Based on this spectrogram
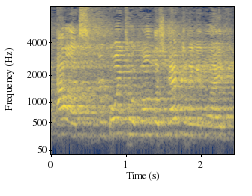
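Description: Strong room echo and light background noise accompany speech at a very fast pace. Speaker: PA announcer at seniors' night. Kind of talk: PA announcement reading tributes. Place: hall.

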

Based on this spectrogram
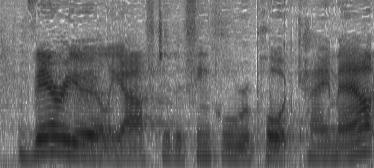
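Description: An Australian accent is heard here. The voice belongs to a woman. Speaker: senator. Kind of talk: parliamentary debate. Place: hall. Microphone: podium.

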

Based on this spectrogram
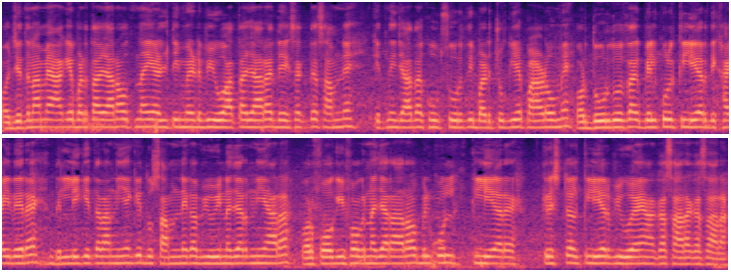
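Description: Speaking fast with few pauses, a man uses a high pitch, a fairly bright tone and monotone, flat intonation over faint background noise.

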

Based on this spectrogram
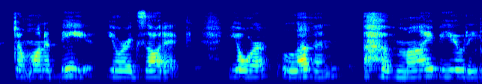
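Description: A woman speaks at a very slow pace. Her intonation is monotone and flat. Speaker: poetry reader. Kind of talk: spoken-word reading of a defiant feminist poem. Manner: rhythmic, emphatic spoken-word cadence with repeated refrains. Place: home room. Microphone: webcam.

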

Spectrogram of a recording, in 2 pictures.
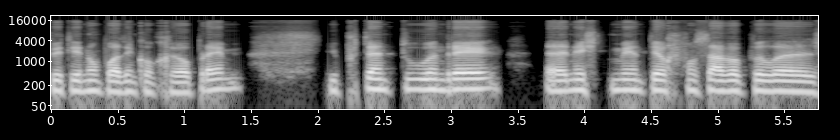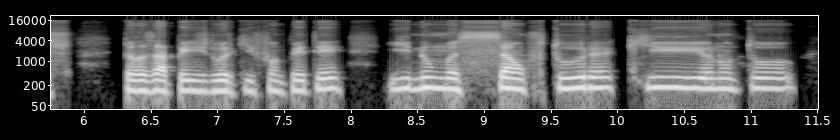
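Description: Over a quiet background with a dry sound and no echo, a man with an unremarkable speaking voice talks at a fairly high pitch, with fairly even intonation and a moderate pace. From Portugal. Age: 40s. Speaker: web archive manager and session host; session host. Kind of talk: online seminar hosting. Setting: online session from home. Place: home room. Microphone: headset.

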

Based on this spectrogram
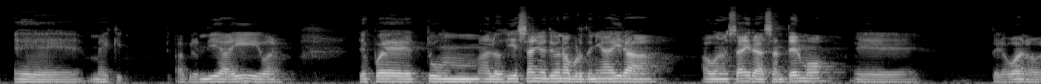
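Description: A man speaks in a monotone with flat intonation. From Argentina, Patagonia (Chubut). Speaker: professional footballer. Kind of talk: casual interview. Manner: halting, many repetitions. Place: studio. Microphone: studio mic.

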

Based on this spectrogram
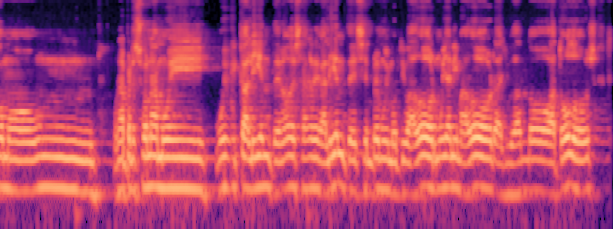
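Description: Speaking at a moderate pace with hardly any pauses, a man has a fairly high-pitched voice. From Gandia, Valencia region, Spain; Valencia region, Spain. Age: 20s. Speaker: basketball player; guest. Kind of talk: interview. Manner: talkative. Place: home room. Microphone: video call.

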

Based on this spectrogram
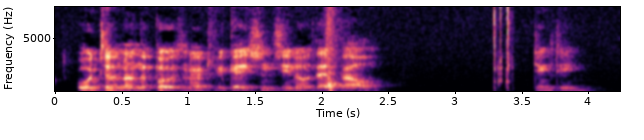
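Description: A man talks as noticeable background noise carries on around him. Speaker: anime commentary youtuber. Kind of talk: casual vlog chat. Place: home room. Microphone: camera far.

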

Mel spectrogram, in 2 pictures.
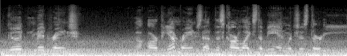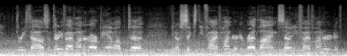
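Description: A man speaks at a very slow pace. His voice sounds dry with no echo, over loud background noise. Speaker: car vlogger driving. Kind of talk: casual vlog chat. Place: car. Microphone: camera far.

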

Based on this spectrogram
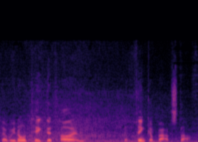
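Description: Noticeable background noise surrounds a man with a fairly low voice. The sound is dry, with no echo. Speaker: daily vlogger. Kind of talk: motivational casual vlog talk. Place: beach. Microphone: phone near.

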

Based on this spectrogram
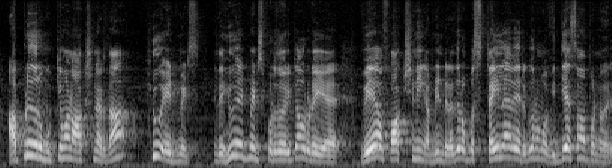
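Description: A man with a high pitch and lively intonation. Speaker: sports news presenter. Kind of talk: cricket news commentary to camera.

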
